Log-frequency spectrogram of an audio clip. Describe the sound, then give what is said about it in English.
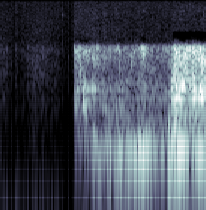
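After a short silence, a toilet flush bursts in with a loud rushing of water that swells and grows louder near the end, with no voices. “I think he's flushing it.”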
